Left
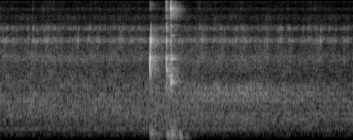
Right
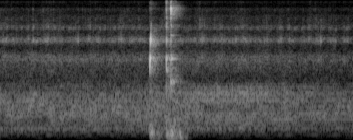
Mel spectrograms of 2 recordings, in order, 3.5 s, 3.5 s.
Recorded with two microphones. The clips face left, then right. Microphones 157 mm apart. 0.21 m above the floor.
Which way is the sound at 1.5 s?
35° right (ahead or behind).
